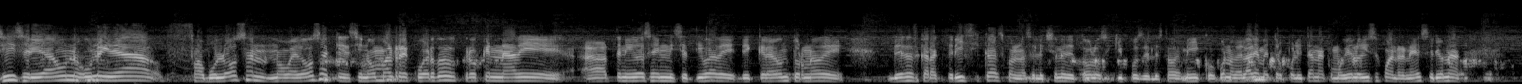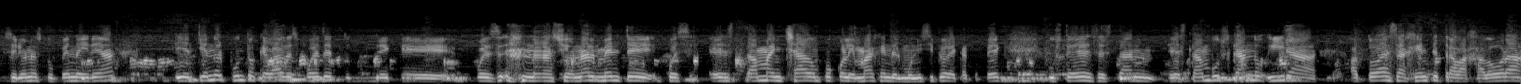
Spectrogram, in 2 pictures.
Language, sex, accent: Spanish, male, Mexican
